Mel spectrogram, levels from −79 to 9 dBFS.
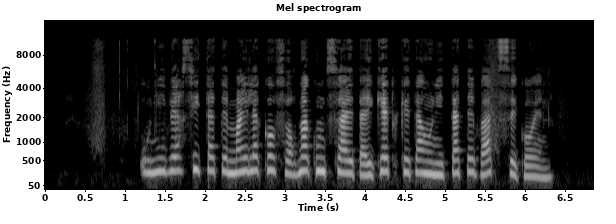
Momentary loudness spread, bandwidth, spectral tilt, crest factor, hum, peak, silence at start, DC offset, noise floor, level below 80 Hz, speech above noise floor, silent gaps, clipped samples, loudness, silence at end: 7 LU; 11.5 kHz; -4 dB/octave; 18 dB; none; -8 dBFS; 0.6 s; under 0.1%; -68 dBFS; -68 dBFS; 42 dB; none; under 0.1%; -25 LUFS; 0.5 s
